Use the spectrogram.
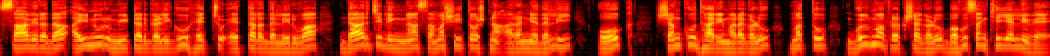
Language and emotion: Kannada, neutral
